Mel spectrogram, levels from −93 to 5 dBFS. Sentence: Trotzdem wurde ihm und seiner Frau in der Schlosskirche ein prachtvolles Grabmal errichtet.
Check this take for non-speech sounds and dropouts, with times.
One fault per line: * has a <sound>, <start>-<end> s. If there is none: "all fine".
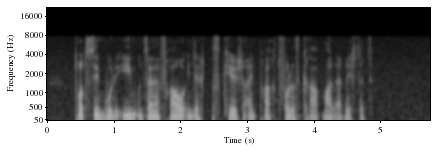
* has a dropout, 2.3-2.5 s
